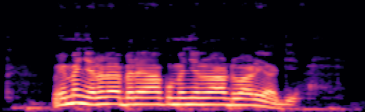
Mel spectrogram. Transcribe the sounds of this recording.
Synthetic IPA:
wemɛɲɛɾɛɾɛbɛlɛjak̬umɛɲɛɾɛɾadʊaɾɪaɡɪ̰

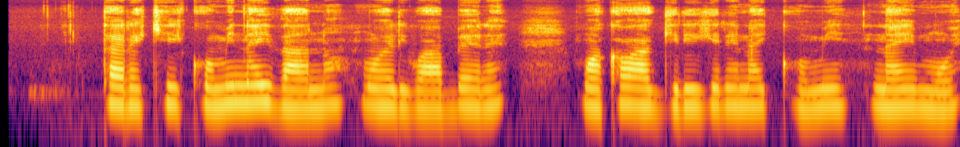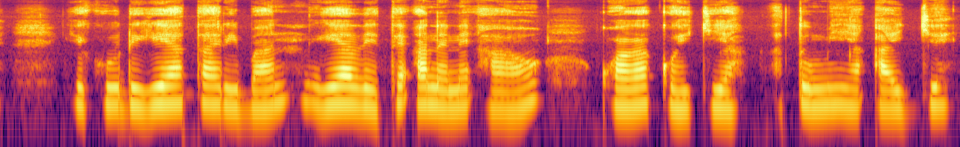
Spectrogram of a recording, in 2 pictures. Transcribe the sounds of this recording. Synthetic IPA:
taɾekiːkominaiðanɔmwɛɾiwabɛɾɛmwakawaɡiɾiɣeɾenaikʰominaemwɛɣekuːdiɣeataɾibanɣeaðetɛʔanɛnɛʔaɔkwaɣakohekiaːtomiaʔaid͡ʒe

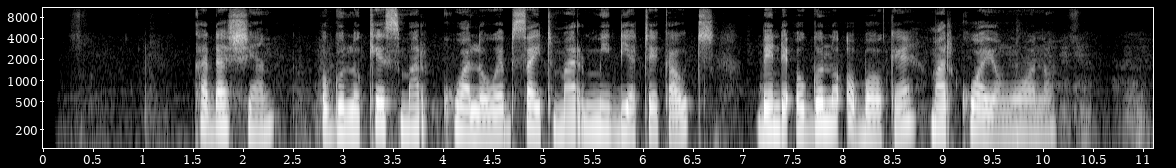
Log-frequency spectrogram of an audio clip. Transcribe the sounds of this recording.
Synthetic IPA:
kadaʃjan | oɡolokesmarkwalɔwɛbsaɪtmarmidiatɛkawt | bendeʔoɡoloʔɔbɔkɛmarkwajɔŋwɔnɔ

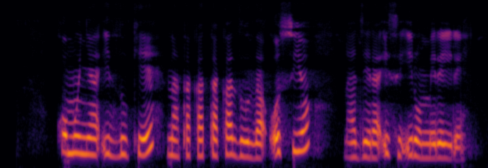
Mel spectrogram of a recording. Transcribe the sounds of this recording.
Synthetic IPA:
komoɲaʔiðukenakakatakaðuðaʔosiɔ | nad͡ʒeɾaʔisiʔːɾomeɾeiɾɛ

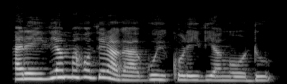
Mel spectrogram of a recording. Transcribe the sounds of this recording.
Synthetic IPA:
aɾeiðiamaɦoðeɾaɣaɡoikoɾeiðiaŋɔdu

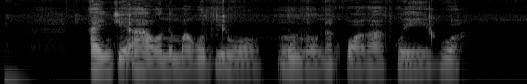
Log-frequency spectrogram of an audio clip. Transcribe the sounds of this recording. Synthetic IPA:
ajŋɡeʔahaonemaɣodiɾuomunonakoaɣakweiɡua

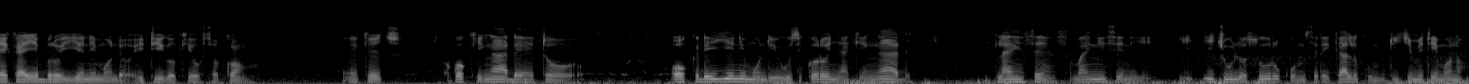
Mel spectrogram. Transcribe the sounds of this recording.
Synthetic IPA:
ɛkajebɾoijenimɔndo̰ʔitiɡɔkʰɪɔsɔkɔŋ | eket͡ʃ | ɔkɔkɪŋadɛtɔ | kdɛjenimondoiwusi̥kɔɾoɲakɪŋad | laɪnsɛnsmaŋisenḭː | t͡ʃulosuɾkwomsɛɾɪkalkwomtit͡ʃimɪtɪmɔnɔ

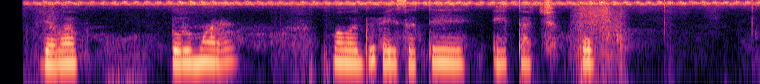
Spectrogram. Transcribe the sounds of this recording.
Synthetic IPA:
d͡ʒɐβaːb̚ | d̪̥ʊlmɐr | mɐβɐd̪ʊʕɛjsɐt̪ʰɛɛt̪ɐt͡ʃ | hʊb

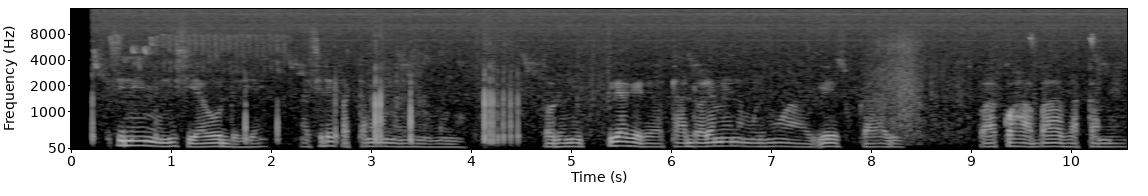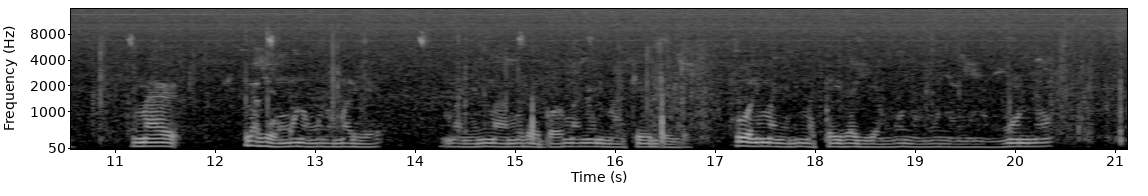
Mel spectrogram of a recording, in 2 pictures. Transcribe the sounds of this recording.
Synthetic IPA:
sineɲanisiaodoiɾɛnasiɾefatamonɔmonamonɔ | tɔdɔnepiɣaɣeɾeɾatadɔɾɛmɛnamoɾemowaɣesu̥kaɾu | wakɔɦabaðakamɛ | nma | ðaɣoɔmonɔmonɔmaɾeɛ | maɲanimamoðɛbɔwɔmaɲanimakeodoiɾɛ | hoonemaɲanimataiðaɣiamonɔmonɔmonɔmonɔ

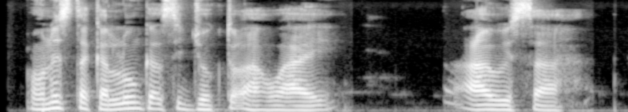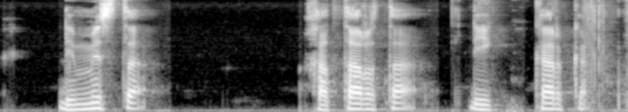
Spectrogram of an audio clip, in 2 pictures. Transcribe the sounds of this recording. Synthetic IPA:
ʕʊnɪst̪ʰɐkʰɐlːuːŋkʰɐsɪt͡ʃɔːɡt̪ʰɔɐhwɑħɑj | ʕɑːwɪsaː | ɖɪmɪst̪ʰɐ | χɑt̪ʰɐrt̪ʰɐ̰ | ɖiːkʰːɐrkʰɐ

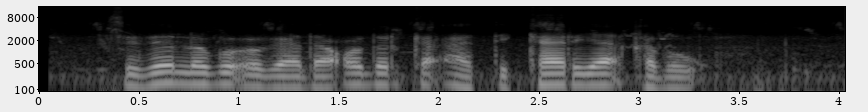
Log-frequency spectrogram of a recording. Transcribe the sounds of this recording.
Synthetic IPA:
sɪðɛːlɐɣʊʔɔɣaːðaːʕʊðʊrkʰɐʔad̪ɪkʰaɾɪjɐqʰɑβɔw

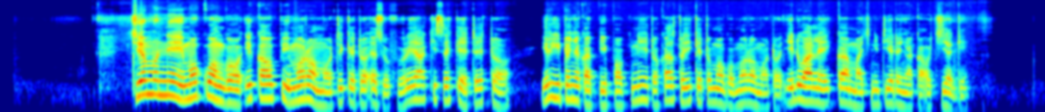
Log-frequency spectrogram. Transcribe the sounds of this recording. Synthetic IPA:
t͡ʃjemonɪmɔkwoŋɡɔɪkaopimɔɾɔmɔtɪketoʔesufuɾɪakɪseketetɔ | ɪɾitoɲakapipɔp̚nɪtɔkastɔiketomɔɡɔmɔɾɔmɔtɔʔɪdwalɛkamat͡ʃnɪtjedeɲaka̰ʔo̰t͡ʃjeɡɪ

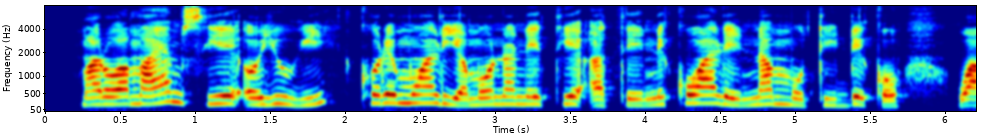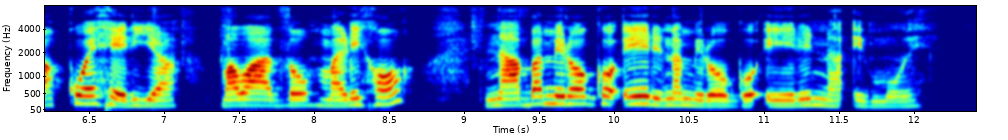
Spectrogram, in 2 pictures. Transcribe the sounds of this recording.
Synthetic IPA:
maɾoamajamusieʔɔjuɣikʰoɾemwaɾiamɔːnaneːtiɛʔatenekwaɾenamotiːdekɔwakwɛɦɛɾia | mawaðɔmaɾeɦɔ | naːbameɾɔɡɔʔeɾenameɾɔɡɔʔeɾenaʔemwɛ

